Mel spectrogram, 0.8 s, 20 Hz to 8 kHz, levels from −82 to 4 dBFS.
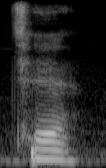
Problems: none marked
